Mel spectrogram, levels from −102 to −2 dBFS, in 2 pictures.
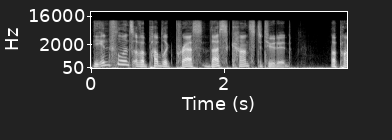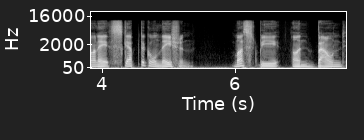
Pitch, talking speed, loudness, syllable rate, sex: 130 Hz, 115 wpm, -19 LUFS, 4.3 syllables/s, male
